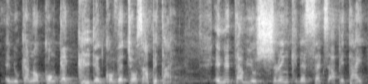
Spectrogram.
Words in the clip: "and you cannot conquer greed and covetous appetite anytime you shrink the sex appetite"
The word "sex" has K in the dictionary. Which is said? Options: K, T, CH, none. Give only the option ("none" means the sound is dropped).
K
